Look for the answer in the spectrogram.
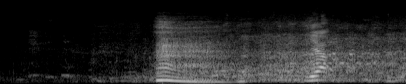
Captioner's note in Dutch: Opluchtend geluid; Gelach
